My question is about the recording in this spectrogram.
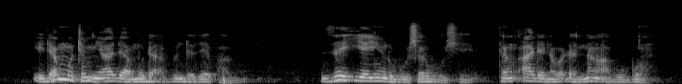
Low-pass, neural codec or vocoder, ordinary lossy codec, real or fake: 7.2 kHz; none; none; real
